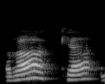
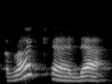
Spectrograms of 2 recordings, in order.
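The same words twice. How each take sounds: First: ركل broken into three syllables, ra, ka, la. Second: Said in the usual way. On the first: Shown as a demonstration. Teacher demonstrating a word to pupils, ركل said syllable by syllable. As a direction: separate each short vowel of ركل with small gaps.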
